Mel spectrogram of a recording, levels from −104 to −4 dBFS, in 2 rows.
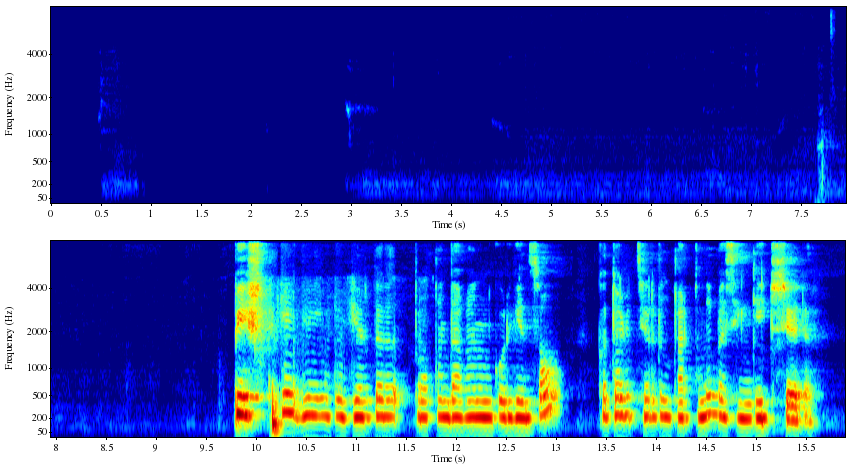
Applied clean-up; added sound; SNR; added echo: neural mask model DeepFilterNet 3.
